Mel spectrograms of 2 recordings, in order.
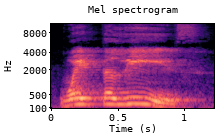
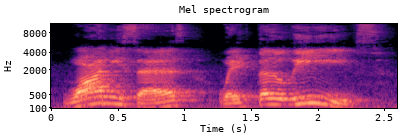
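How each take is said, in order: First: Higher, slow, confident call; a small rodent finding his voice; stronger voice. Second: Slow, emphatic repeat of the order; a little leader insisting; stronger voice. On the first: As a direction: call it out with new courage. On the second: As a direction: say it again, firm and clear. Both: Acted. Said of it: "Wadney's voice was stronger".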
